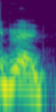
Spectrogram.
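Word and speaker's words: read: आर ई ए डी रेड spelling same होती है रीड और रेड की लेकिन उसको जब हम प्रोनंसिएशन करते हैं उसका तो हम रेड बोलते हैं।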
